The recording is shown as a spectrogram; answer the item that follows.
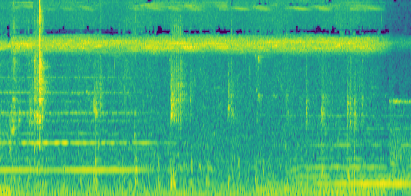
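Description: Steady high-pitched insect chirring that stops just before the end, with a single sharp knock about a second in and a soft sustained music drone underneath.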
